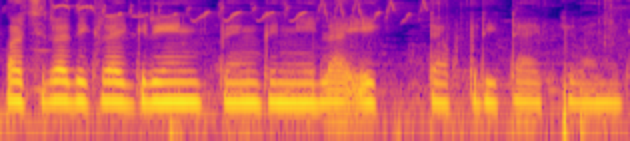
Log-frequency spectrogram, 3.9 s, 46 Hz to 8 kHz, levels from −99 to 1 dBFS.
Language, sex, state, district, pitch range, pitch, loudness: Hindi, female, Bihar, Sitamarhi, 190-200 Hz, 195 Hz, -16 LUFS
